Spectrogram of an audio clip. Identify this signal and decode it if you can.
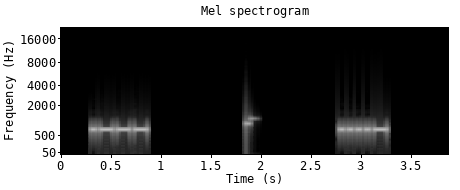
Morse code, heard as a keyed tone, about 27 wpm, 700 Hz. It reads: J 4
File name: Single-Letter-Number-28wpm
